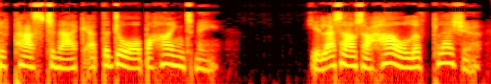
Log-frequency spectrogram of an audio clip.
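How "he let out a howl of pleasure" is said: ordinary delivery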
